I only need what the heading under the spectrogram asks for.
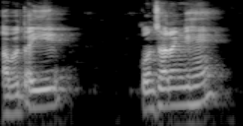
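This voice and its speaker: A man teaching a workbook lesson in a patient, slow classroom manner, often checking in with the listener. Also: fairly high pitch, lively intonation, sharp tone. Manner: patient, repeats "है ना" and "ठीक है" often.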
